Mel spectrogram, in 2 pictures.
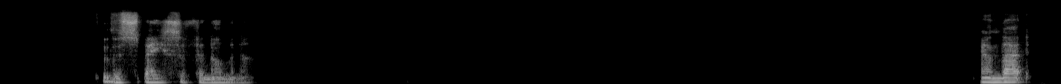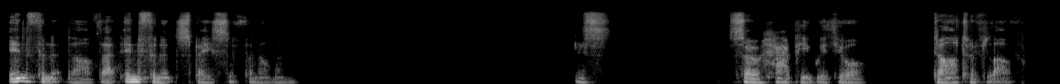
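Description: A middle-aged man speaks calmly in short bursts over an online call.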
